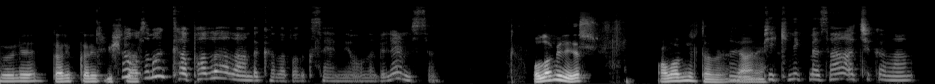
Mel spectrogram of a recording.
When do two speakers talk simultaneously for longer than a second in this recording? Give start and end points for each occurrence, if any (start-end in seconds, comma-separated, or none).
none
